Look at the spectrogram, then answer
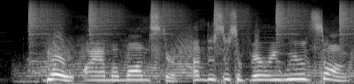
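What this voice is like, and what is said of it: Weird monster character voice. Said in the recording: “my weird monster voice... a weird monster voice”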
